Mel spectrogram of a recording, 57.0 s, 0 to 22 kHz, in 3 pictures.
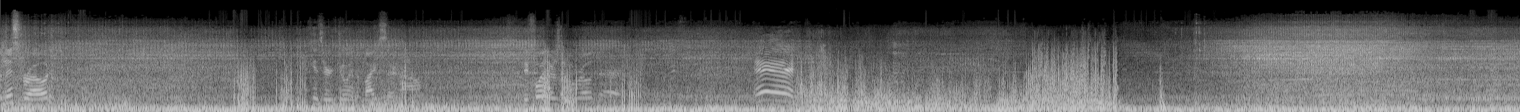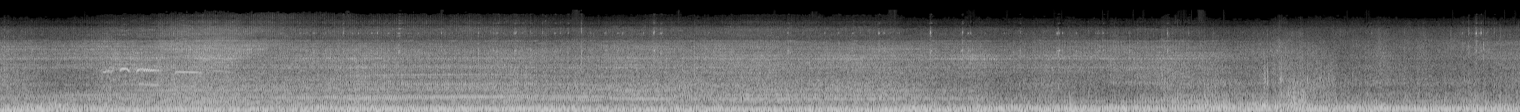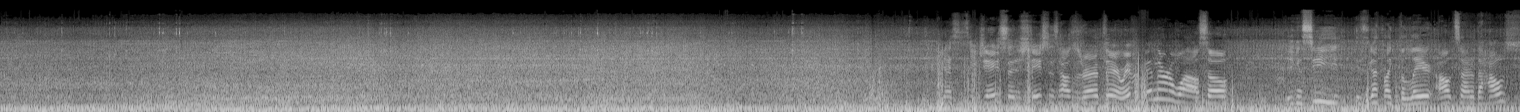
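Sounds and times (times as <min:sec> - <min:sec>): motorcycle engine running: 0:00.0 - 0:57.0
wind rush on microphone: 0:00.0 - 0:57.0.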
